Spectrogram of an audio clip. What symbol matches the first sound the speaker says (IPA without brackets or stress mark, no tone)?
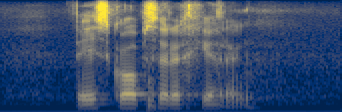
v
